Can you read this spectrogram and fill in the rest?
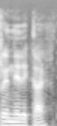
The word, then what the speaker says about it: Descartes: René Descartes o Descartes. Si estamos pronunciando en francés, René Descartes.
